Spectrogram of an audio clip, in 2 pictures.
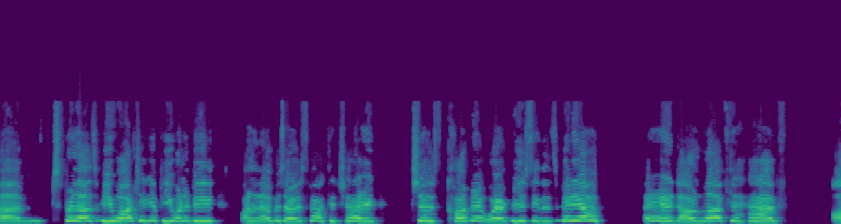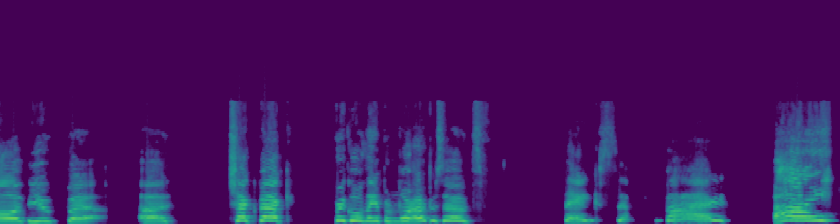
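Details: Dysarthria from cerebral palsy in a woman who says talking is hard for her; live-stream viewers keep asking if she is okay.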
